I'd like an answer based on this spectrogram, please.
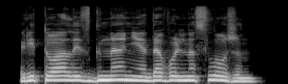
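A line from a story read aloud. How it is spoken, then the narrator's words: Reluctant grumble. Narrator (Russian): нехотя проворчала я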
